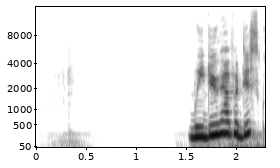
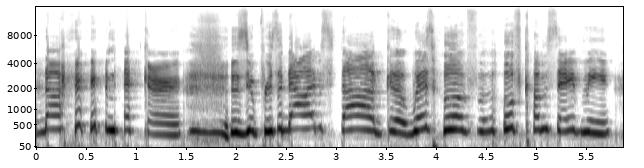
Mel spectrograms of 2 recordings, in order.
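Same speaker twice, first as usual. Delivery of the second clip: playful whiny pleading; 6 semitones higher, slower than usual. Pretend.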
